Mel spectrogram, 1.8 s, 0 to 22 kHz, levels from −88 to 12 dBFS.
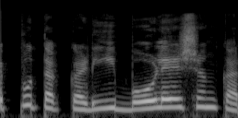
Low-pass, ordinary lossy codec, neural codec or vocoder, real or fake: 14.4 kHz; AAC, 64 kbps; none; real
